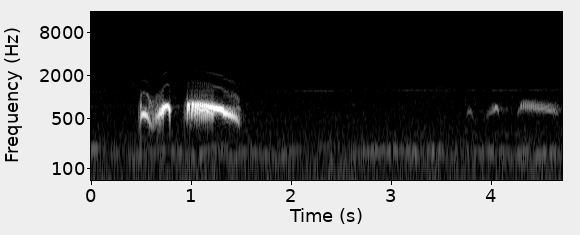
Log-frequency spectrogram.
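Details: Spotted dove song used to lure wild doves: a clear hollow phrase of two quick notes and a drawn-out descending coo, then softer fragmentary coos near the end over a faint low hum.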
